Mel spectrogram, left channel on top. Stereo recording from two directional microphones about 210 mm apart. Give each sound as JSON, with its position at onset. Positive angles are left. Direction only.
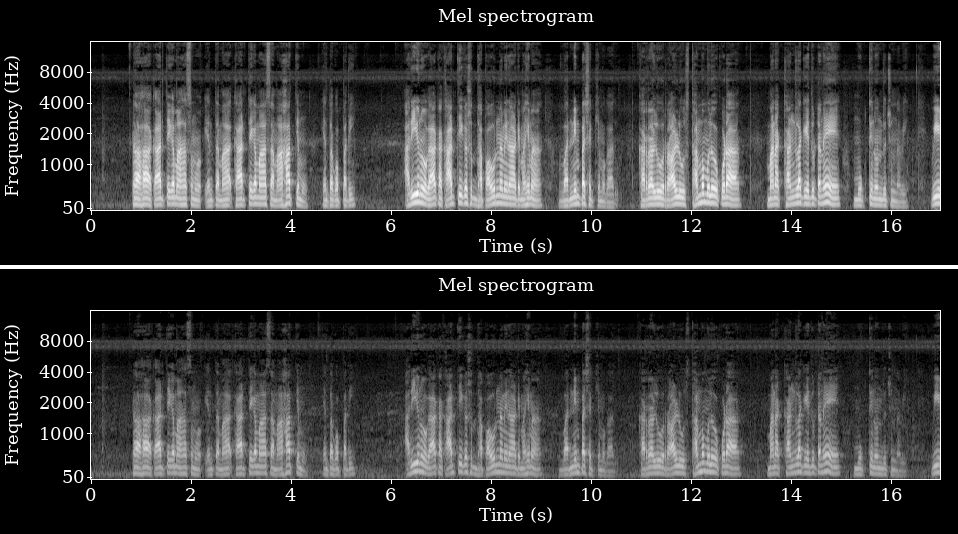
{"t": 0.8, "sound": "a man's voice", "side_deg": 45}
{"t": 6.2, "sound": "a man's voice", "side_deg": 50}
